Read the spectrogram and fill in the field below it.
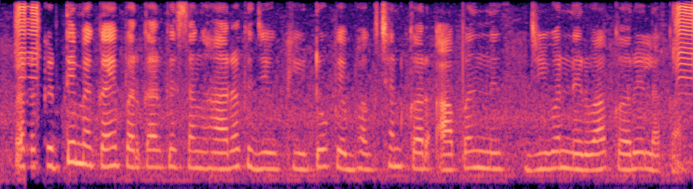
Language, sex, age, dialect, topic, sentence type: Bhojpuri, female, 25-30, Northern, agriculture, question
